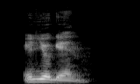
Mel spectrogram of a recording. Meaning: heliosheath
- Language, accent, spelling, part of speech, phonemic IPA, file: French, France, héliogaine, noun, /e.ljɔ.ɡɛn/, LL-Q150 (fra)-héliogaine.wav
